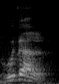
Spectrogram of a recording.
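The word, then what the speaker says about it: هُدًى لِّلْمُتَّقِينَ: Nah, dibaca hudan bertemu dengan lam jadi hudal, ya, diidghamkan bila gunnah tanpa mendengung.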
